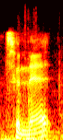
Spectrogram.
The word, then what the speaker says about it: Tenet: I think it's pronounced Tenet, spelled T-E-N-E-T.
